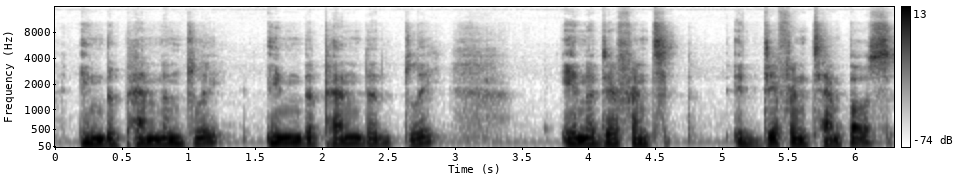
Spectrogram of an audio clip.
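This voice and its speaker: A man with a non-native accent speaks at a fairly slow pace in a medium pitch. His tone is dark and mellow, his intonation monotone and flat, on a very clean recording with a silent background. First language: not English. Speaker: guitarist and gear video creator. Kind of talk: casual rig rundown tutorial. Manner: halting, many fillers and restarts.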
